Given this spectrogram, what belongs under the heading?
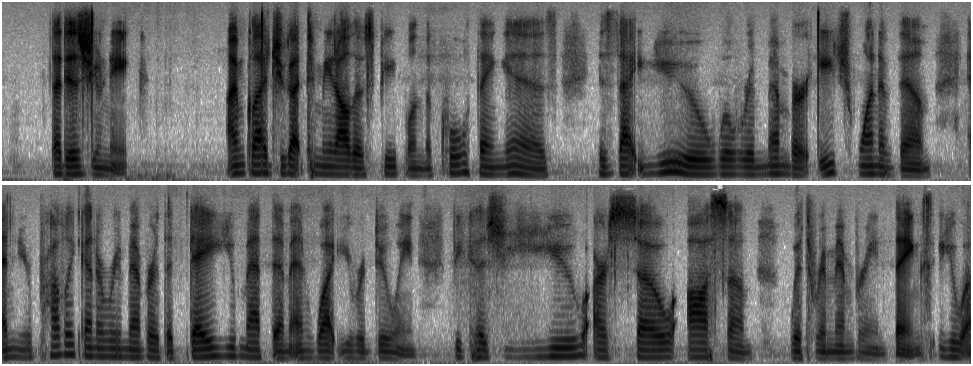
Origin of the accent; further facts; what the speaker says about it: Missouri, United States; now in Oklahoma, United States; I myself have even said that I've moved to Oklahoma from Missouri. So show me.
